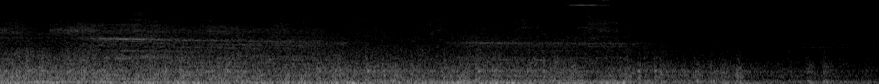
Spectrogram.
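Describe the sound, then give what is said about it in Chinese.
A southbound passenger train runs along the rails with a continuous rumbling roar and thin traces of high wheel squeal, easing slightly quieter toward the end. “她终于还是踏上了南下的列车。”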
